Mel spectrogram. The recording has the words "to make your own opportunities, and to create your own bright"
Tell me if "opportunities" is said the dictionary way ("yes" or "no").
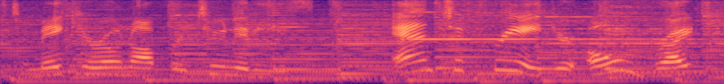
yes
